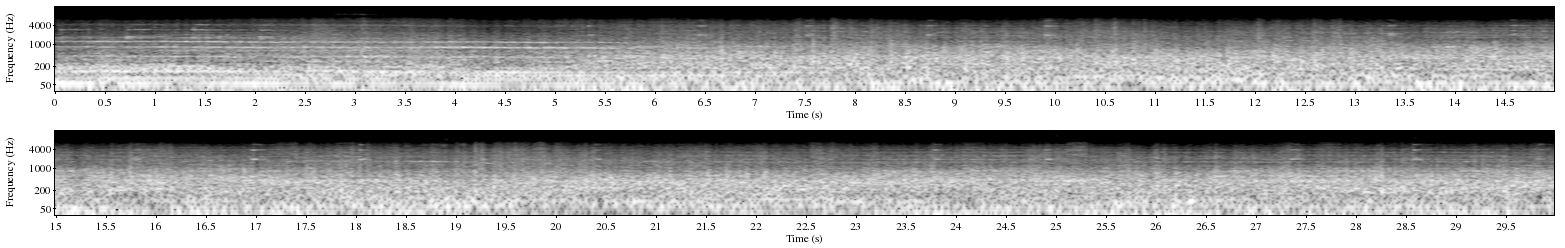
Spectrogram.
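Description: A freight train passing close by. Two diesel locomotives go by first, their engine drone fading over the first few seconds. After that a long string of coil steel freight cars rolls past with a steady rumble and the clickety-clack of wheels over the rail joints.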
